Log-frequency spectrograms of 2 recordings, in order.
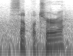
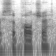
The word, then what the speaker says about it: Sepultura: for the first time Sepultura or sepulcha depending on how you pronounce it in here as well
